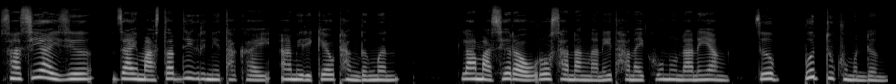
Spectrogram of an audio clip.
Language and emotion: Bodo, sad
